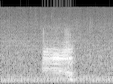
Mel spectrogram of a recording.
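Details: Zoo sea lion in heat, looking for a mate, gives one short harmonic honking call of about half a second, loud and steady, over a quiet background hum.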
